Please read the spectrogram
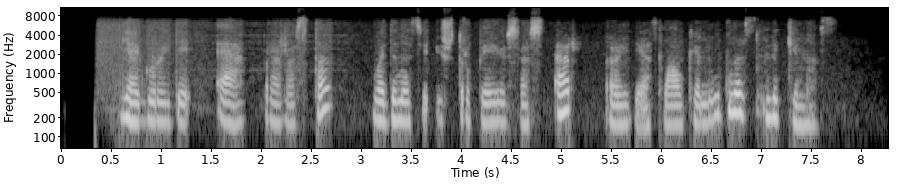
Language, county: Lithuanian, Panevėžys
